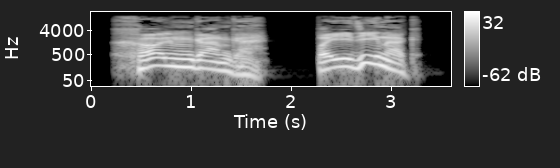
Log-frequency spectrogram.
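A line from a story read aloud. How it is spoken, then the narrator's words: Growled. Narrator (Russian): прорычал он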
